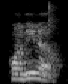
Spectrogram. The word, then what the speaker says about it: Quandhino: Quandhino. Quandhino. Thanks for having me. We pronouncing that correctly, right?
